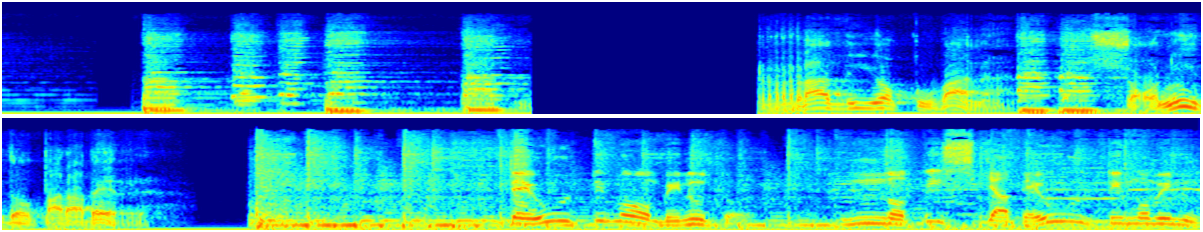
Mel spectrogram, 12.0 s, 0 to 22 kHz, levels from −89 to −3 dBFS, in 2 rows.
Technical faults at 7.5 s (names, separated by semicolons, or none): none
